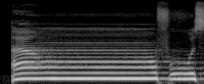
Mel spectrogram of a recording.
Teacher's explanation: Jadi ujung lidah kita, ujung gigi seri atas kita sudah menyentuh bibir bawah bagian dalam makhraj dari huruf fa ya. Sudah menyentuh tapi tidak menekan. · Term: ikhfa hakiki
